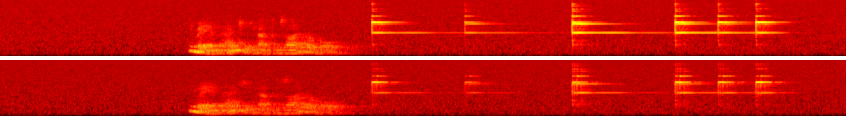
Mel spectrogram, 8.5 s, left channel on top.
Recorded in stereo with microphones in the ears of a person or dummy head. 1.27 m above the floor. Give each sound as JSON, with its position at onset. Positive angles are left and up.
{"t": 1.9, "sound": "a woman speaking", "side_deg": 60, "distance_m": 7.5}
{"t": 3.7, "sound": "a clink", "side_deg": 40, "distance_m": 3.5}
